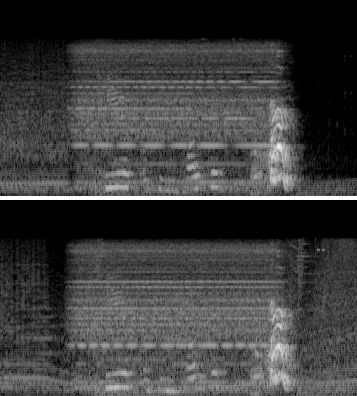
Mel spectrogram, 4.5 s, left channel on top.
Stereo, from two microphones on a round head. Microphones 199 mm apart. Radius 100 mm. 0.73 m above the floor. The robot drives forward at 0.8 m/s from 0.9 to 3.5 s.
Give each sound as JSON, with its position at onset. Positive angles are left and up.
{"t": 1.3, "sound": "a woman speaking", "side_deg": 15, "distance_m": 0.9}
{"t": 3.1, "sound": "a dog barking", "side_deg": 5, "distance_m": 1.7}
